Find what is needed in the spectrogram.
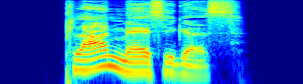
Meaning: strong/mixed nominative/accusative neuter singular of planmäßig
- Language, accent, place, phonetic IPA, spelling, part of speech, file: German, Germany, Berlin, [ˈplaːnˌmɛːsɪɡəs], planmäßiges, adjective, De-planmäßiges.ogg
